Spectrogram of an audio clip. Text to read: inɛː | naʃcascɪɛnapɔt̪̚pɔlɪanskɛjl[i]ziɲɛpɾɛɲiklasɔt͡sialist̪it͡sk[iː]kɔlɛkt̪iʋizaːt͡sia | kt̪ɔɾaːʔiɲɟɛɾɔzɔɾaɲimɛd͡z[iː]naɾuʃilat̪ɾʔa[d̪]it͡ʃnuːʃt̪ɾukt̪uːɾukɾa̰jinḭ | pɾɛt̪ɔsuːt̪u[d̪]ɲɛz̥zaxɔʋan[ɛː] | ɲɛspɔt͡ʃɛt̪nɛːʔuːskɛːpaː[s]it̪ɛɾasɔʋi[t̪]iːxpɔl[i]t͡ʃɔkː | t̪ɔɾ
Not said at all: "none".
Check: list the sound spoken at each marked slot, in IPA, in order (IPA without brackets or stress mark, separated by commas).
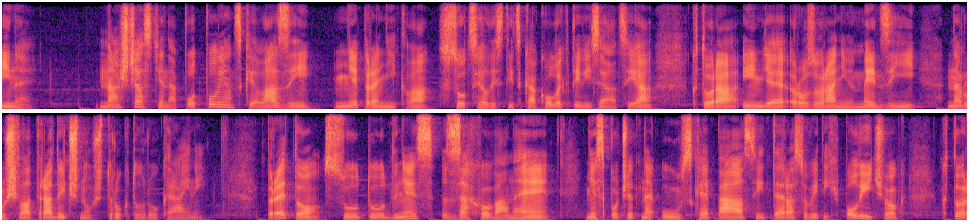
a, aː, iː, d̪, d̪, ɛː, s, t̪, iː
